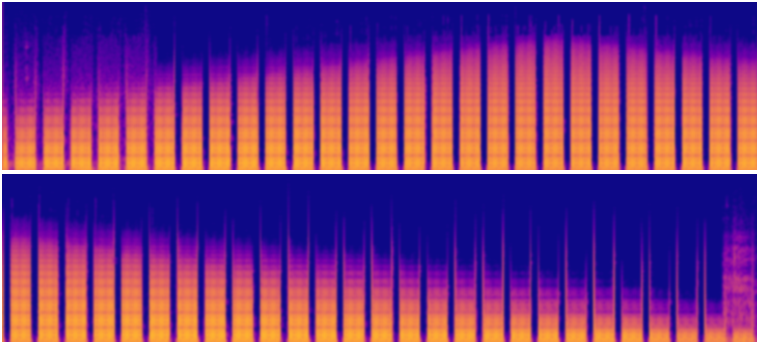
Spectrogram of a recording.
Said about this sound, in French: et on rajoute des petits éléments. Donc par exemple, une basse électronique.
